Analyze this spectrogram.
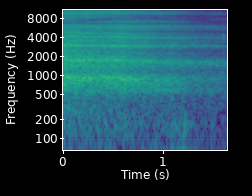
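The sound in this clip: A slow exhale after a held breath during a Taoist neigong breathing exercise, heard as a soft, steady breathy rush that gradually fades.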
